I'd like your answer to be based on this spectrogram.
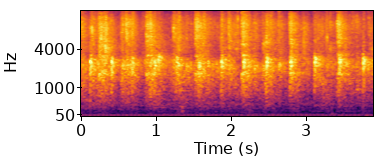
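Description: A church congregation applauds steadily, dense clapping with rhythmic swells, close and loud with no talking over it.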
